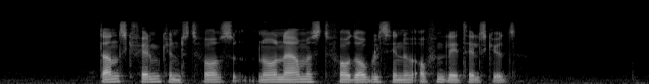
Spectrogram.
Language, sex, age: Norwegian, male, 21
